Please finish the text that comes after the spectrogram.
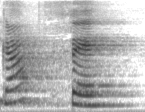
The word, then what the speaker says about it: café: E café. Qual é a sílaba tônica? O fé.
